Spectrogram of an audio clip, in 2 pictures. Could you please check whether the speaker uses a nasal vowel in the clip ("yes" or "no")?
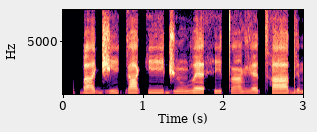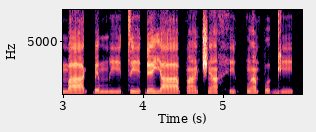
yes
